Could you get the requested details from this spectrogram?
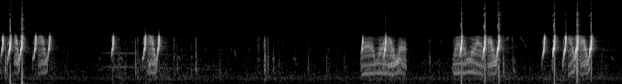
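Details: Quail calling: sharp, clipped three-note phrases, high and bright, alternating with harsher buzzy, nasal bursts, with short silent gaps between phrases.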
